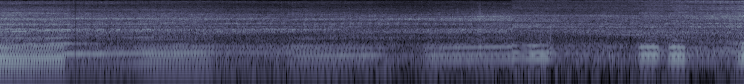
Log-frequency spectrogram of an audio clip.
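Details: Puch Maxi two-stroke moped, freshly rebuilt from random parts and push-started: buzzy note that rises and falls with the throttle, running normally without misfires.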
